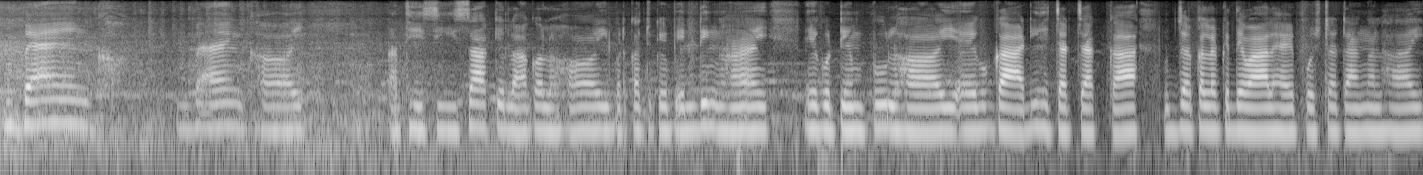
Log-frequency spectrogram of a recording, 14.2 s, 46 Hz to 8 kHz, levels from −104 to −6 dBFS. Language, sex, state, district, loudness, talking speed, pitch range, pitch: Bajjika, female, Bihar, Vaishali, -25 LUFS, 120 wpm, 170-180 Hz, 175 Hz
